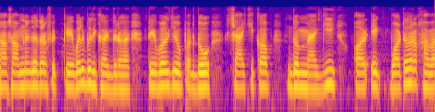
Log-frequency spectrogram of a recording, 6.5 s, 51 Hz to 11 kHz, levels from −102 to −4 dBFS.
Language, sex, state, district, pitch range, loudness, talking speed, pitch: Hindi, male, Jharkhand, Garhwa, 165-180 Hz, -15 LUFS, 240 wpm, 175 Hz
